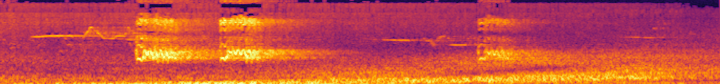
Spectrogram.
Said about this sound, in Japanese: 虫の声や 鳥のさえずりが聞こえてくる白いキャンバス、その上に渡し船と櫓を操る船頭が現れます。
